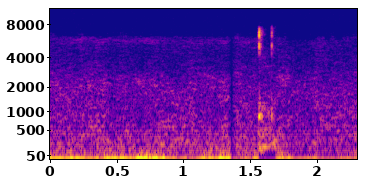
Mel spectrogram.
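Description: Near silence, with one faint computer mouse click about one and a half seconds in.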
